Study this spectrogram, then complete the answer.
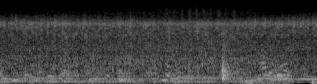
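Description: A waterfall near a hill temple rushes and splashes in a continuous, even wash of water noise that stays fairly close and steady, with a single brief splash partway through.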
